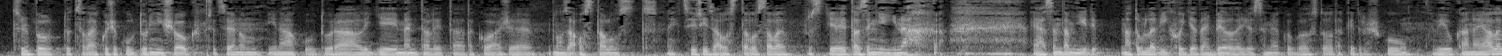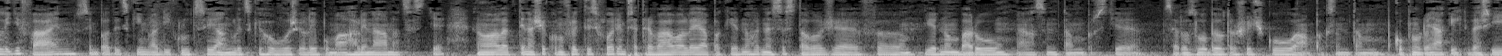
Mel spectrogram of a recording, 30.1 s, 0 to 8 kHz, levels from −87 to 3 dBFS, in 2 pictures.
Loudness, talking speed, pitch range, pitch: -22 LUFS, 175 wpm, 95-110 Hz, 100 Hz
